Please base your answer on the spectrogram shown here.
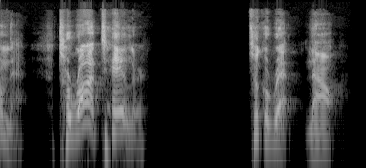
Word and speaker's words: Tyrod: I can't even call him Tyrod anymore because now pronunciations of these names are coming out. And Tyrod is really Trod.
